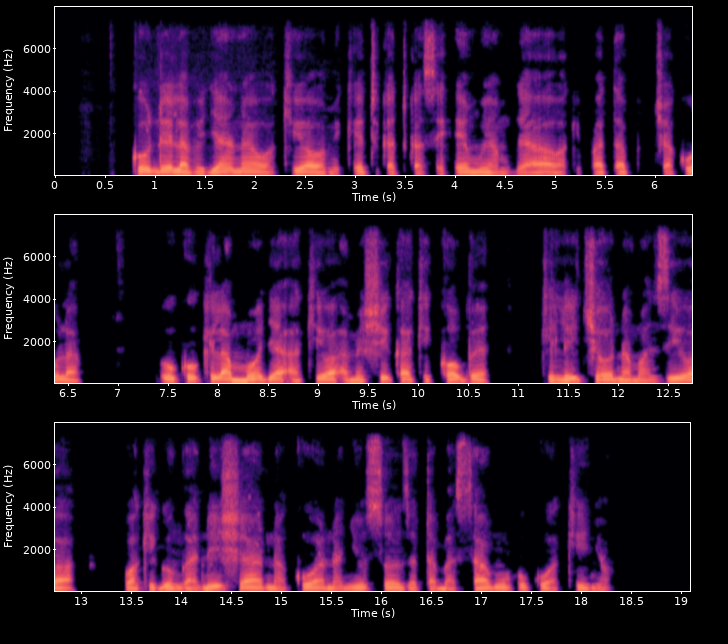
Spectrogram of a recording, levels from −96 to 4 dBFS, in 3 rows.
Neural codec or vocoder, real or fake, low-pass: none; real; 7.2 kHz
